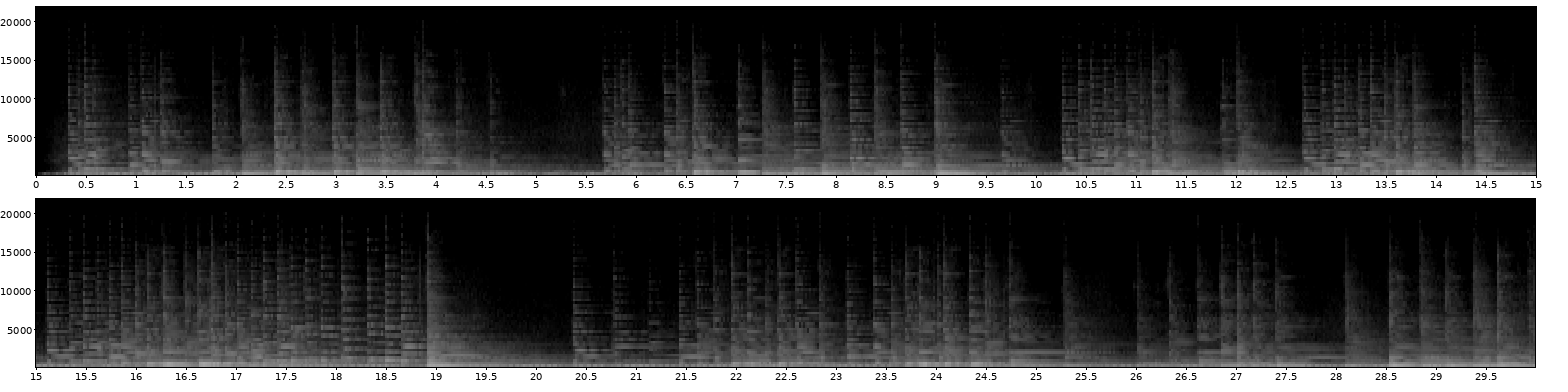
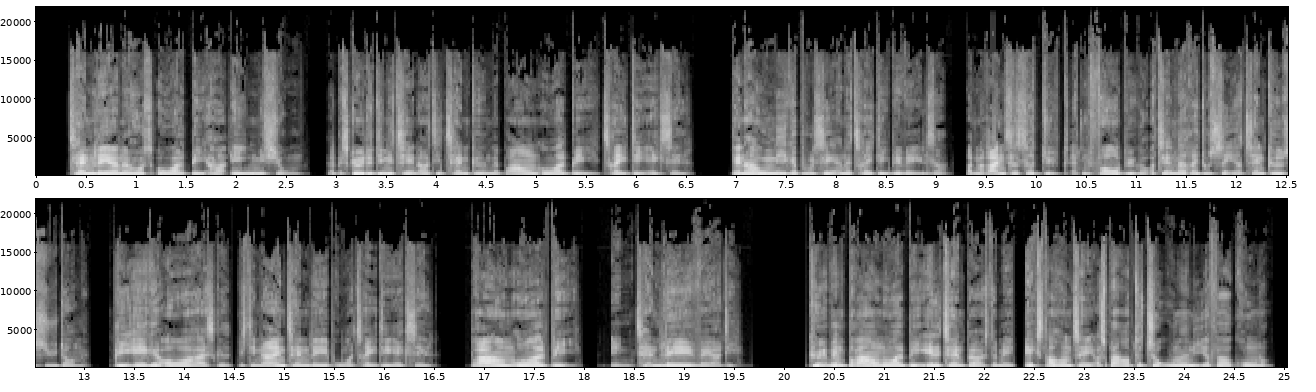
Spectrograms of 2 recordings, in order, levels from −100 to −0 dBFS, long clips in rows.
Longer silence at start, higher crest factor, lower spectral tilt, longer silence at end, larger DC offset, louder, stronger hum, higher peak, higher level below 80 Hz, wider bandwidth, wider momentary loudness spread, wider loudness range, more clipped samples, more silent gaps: second, 0.05 s vs 0.35 s; about the same, 16 dB vs 18 dB; about the same, -5.5 dB/octave vs -5 dB/octave; second, 0 s vs 0.2 s; neither; second, -48 LUFS vs -17 LUFS; neither; second, -28 dBFS vs 0 dBFS; second, -56 dBFS vs -42 dBFS; second, 13 kHz vs 19.5 kHz; about the same, 14 LU vs 12 LU; first, 6 LU vs 3 LU; neither; second, none vs 2.79-2.89 s, 6.64-6.93 s, 9.23-9.30 s, 13.12-13.23 s, 16.61-16.79 s, 18.03-18.11 s, 19.73-20.19 s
